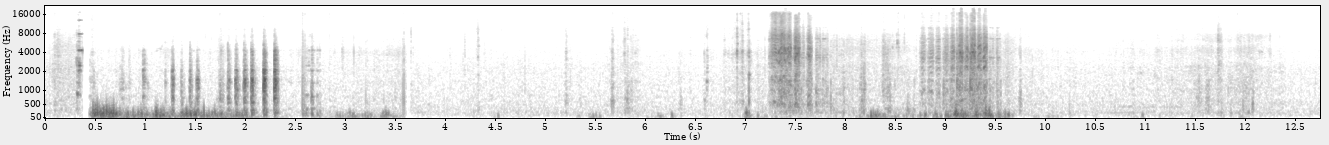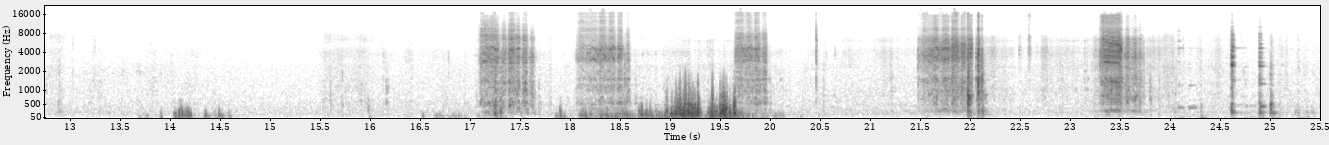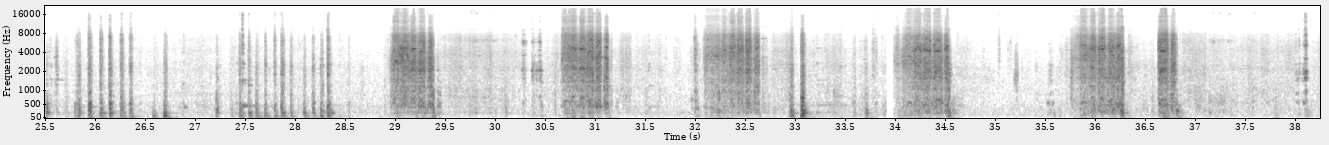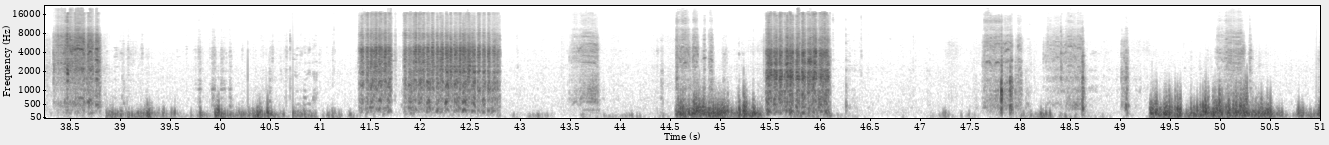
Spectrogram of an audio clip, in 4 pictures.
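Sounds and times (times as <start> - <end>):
hand tool rasping: 30.7 - 31.2, 32.0 - 32.8, 34.0 - 34.6, 35.7 - 36.9, 38.3 - 38.9, 44.6 - 46.1.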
